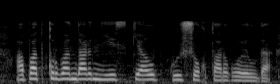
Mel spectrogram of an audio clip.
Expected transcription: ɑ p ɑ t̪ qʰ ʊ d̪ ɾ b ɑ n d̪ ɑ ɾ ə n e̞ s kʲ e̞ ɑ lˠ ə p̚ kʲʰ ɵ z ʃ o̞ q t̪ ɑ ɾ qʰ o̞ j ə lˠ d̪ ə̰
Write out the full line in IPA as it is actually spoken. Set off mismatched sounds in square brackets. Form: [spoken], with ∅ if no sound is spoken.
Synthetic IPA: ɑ p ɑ t̪ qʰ ʊ [∅] ɾ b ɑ n d̪ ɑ ɾ ə n e̞ s kʲ e̞ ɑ lˠ ə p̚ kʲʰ ɵ z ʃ o̞ q t̪ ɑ ɾ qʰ o̞ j ə lˠ d̪ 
